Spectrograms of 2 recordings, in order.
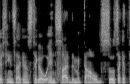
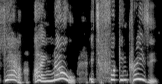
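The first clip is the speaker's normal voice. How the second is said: excited squeal; 3 dB louder, slower than usual. Acted. Hyped reaction to cousin.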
